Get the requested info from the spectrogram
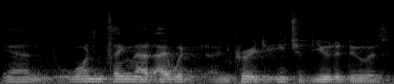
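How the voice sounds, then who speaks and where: Audible room echo surrounds a man speaking at a fairly slow pace. His voice is dark and mellow in tone, medium in pitch, with fairly even intonation. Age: 70s. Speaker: audience member, volunteer fundraiser. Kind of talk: audience question.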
